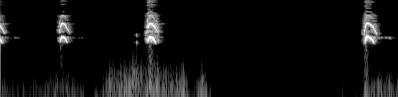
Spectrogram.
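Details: Marmot giving short, sharp whistled calls, each a quick rising-then-falling chirp. Four whistles come at uneven intervals over about four seconds, with faint rustling between them and an otherwise silent background.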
